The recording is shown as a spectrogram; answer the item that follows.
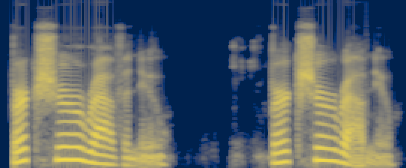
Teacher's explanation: r from berkshire will connect to the a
